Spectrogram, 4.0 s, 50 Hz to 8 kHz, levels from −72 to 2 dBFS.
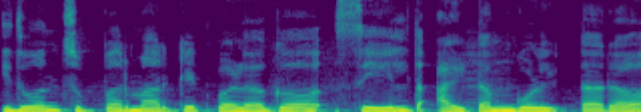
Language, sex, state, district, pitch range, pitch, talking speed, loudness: Kannada, female, Karnataka, Bijapur, 190-210 Hz, 200 Hz, 150 wpm, -10 LUFS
